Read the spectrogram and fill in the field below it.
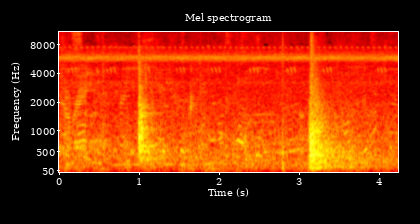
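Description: A soccer ball is kicked with a sharp thump.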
